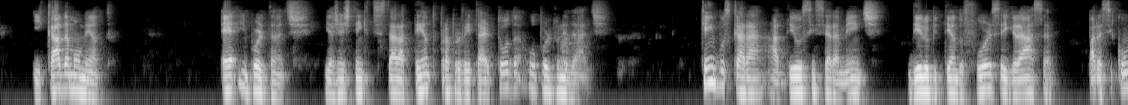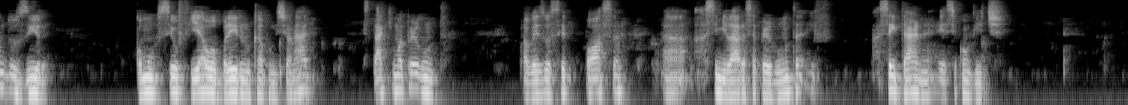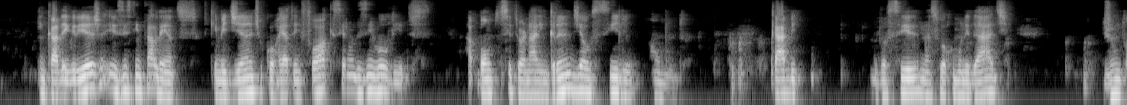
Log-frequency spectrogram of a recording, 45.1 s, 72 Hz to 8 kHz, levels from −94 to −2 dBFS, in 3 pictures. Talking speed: 105 wpm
